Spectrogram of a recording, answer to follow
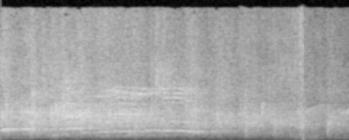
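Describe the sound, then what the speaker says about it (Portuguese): A room of people clapping for Alexandre, a steady burst of applause that stays full and then tapers slightly, with a few voices mixed in. "Palmas para o Alexandre."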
